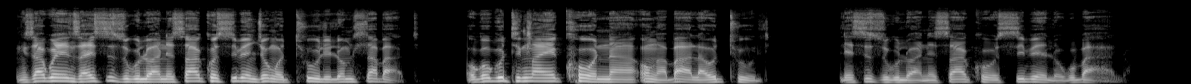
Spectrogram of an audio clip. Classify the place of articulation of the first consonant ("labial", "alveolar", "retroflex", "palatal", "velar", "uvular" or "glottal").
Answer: velar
